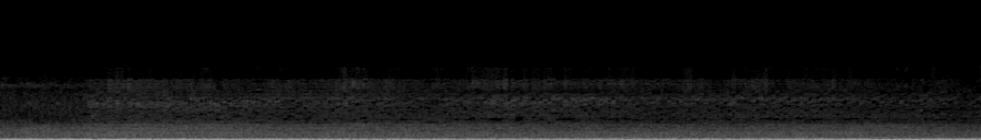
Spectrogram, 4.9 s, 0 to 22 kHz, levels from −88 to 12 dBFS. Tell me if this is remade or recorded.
remade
